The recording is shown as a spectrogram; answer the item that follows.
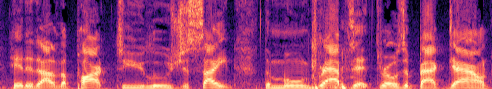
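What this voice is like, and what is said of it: Boston accent. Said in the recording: “your shitty Boston accent”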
